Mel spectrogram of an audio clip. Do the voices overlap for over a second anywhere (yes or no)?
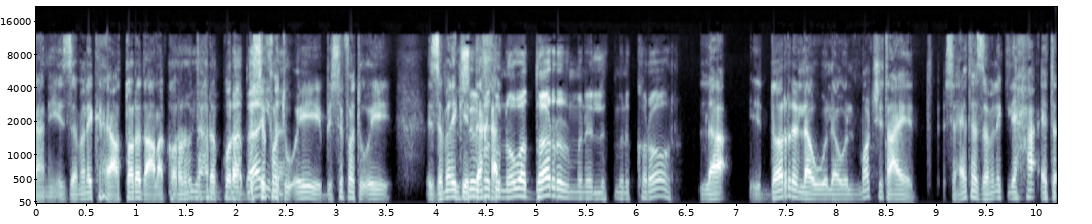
yes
